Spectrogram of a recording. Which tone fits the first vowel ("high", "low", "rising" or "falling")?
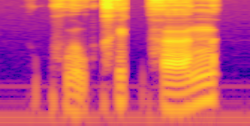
low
